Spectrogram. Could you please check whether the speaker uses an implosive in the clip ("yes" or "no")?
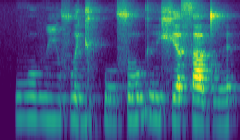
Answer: no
